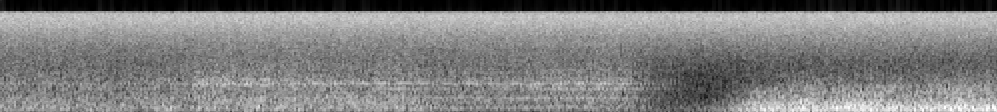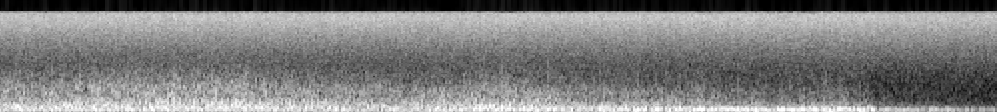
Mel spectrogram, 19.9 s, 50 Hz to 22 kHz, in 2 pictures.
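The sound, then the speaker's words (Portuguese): The propeller engines of a German Junkers Ju-52 transport plane drone steadily with a deep, rumbling hum that swells louder after a brief dip, with no voices present. “O JU-52 não apenas transportou novas tropas e suprimentos para as múltiplas frentes alemães, mas também funcionou como ambulância aérea, socorrendo”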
